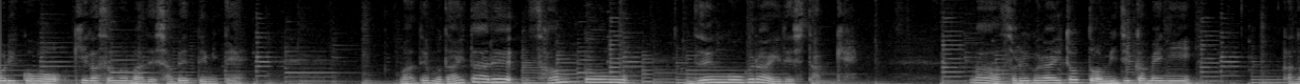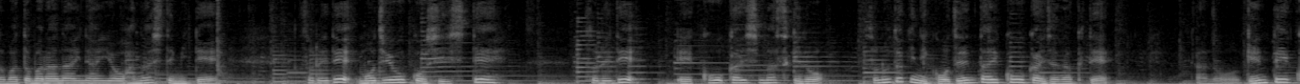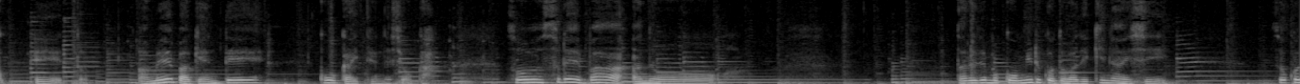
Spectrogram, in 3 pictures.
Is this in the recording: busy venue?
no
